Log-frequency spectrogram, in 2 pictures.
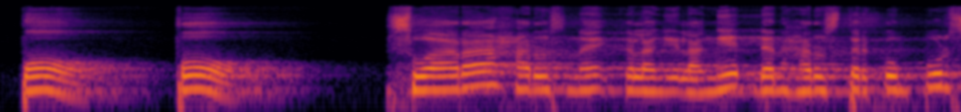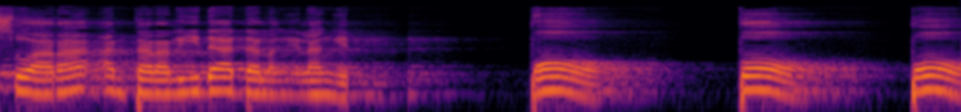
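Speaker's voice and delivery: "To" thick and full, held up against the palate; heavy to. Shown as a demonstration. Teacher demonstrating the heavy to letter. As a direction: say "to" heavy with a firm t. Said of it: "Ujung lidah tempelkan ke dinding gigi seri".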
